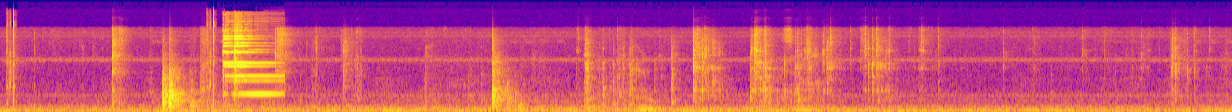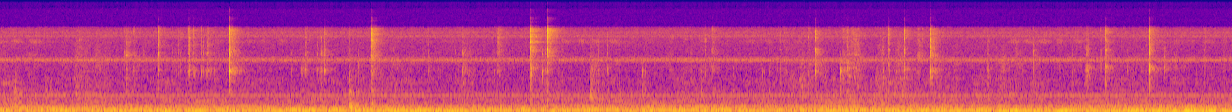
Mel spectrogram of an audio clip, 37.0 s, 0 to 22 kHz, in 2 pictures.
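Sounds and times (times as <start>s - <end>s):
small laptop parts clicking: 0.0s - 0.3s, 3.0s - 4.3s, 20.3s - 22.1s, 25.4s - 26.8s
faint steady hum: 0.0s - 36.9s.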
